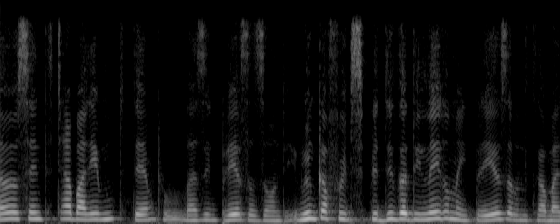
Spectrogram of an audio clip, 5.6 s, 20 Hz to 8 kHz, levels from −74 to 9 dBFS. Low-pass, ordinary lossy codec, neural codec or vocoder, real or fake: 7.2 kHz; none; codec, 16 kHz, 0.5 kbps, FunCodec, trained on LibriTTS, 25 frames a second; fake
